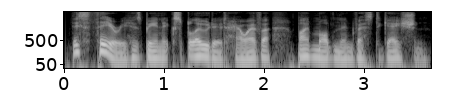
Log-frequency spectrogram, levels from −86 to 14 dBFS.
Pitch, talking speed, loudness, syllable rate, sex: 95 Hz, 145 wpm, -18 LUFS, 5.9 syllables/s, male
